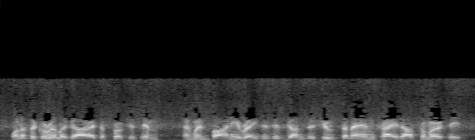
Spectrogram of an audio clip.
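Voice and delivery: even radio serial narrator voice; story narration. A narrator's reading. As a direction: set the scene like an old radio adventure. Narrator reads the jungle scene.

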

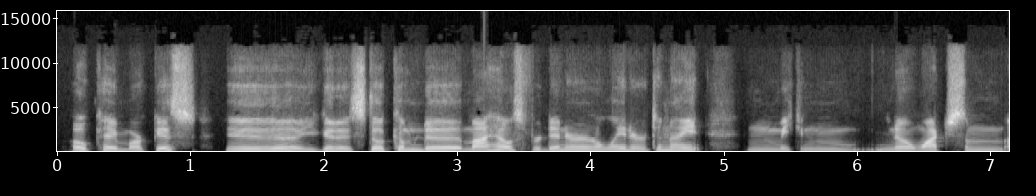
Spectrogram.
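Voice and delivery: a hint of a Southern accent, mocking a pushover coach; lightly put-on Southern accent for a meek, eager-to-please coach; terrible Brad impression. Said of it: "That was a terrible Brad impression".

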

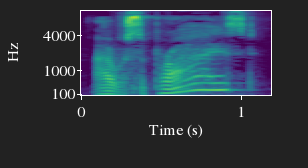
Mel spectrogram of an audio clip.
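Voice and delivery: ordinary talk, nothing marked

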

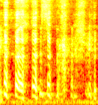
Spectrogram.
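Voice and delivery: said through a laugh, high. Real, not acted. Cohost jokes the soldier sounds country, laughing. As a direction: crack up while saying it.

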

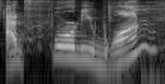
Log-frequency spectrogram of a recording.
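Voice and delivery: high, very drawn-out disbelief; incredulous question. Real, not acted. Host pressing co-host on the player's age, incredulous. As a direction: stretch it out and swing up, disbelieving. Repeats the challenge after co-host disagrees.

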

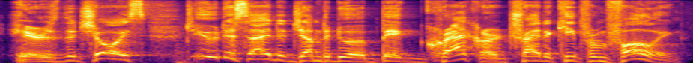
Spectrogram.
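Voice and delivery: ordinary delivery

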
